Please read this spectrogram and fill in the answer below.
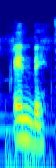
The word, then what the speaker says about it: Ende: Y después como que mis papás yo creo que le dieron en el clavo porque leí El Principito y leí a Michael Ende, creo que no se pronuncia así, ¿no? Eh, bueno, Ende.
